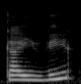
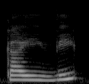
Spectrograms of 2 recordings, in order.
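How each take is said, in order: No difference in how they are said.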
